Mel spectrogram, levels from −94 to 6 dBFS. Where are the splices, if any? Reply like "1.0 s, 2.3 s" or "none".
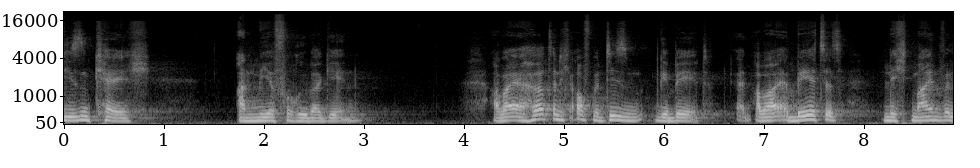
6.9 s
